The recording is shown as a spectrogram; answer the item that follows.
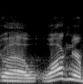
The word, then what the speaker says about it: Wagner: people don't realize but the wag Wagner brothers or Vagner brothers or however you say their names in America it's Wagner but you know the Vagner Brothers I think is how you say it um they're young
